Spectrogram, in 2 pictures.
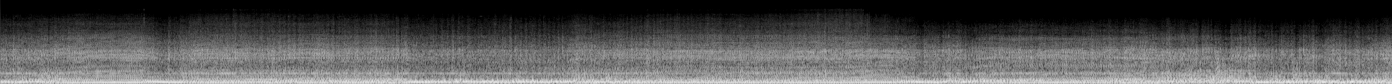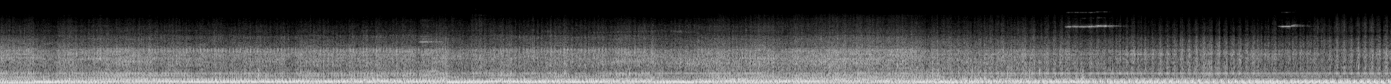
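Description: Husqvarna Svartpilen 401's single-cylinder engine running continuously under way, its revs rising and falling now and then with the throttle.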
